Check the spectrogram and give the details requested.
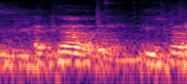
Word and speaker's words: Ocoee: It was Ocoee. Oh, Ocoee, yeah, because the Ocoee River.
